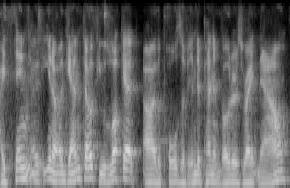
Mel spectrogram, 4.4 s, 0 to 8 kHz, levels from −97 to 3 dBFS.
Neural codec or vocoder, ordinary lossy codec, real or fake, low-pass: none; Opus, 32 kbps; real; 7.2 kHz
